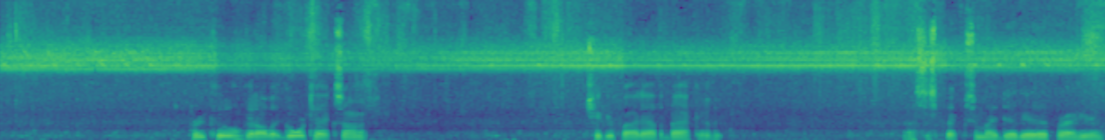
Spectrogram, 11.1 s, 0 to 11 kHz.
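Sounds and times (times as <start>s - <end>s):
faint low hiss: 0.0s - 11.0s
shrill insect chorus: 0.0s - 11.0s.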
